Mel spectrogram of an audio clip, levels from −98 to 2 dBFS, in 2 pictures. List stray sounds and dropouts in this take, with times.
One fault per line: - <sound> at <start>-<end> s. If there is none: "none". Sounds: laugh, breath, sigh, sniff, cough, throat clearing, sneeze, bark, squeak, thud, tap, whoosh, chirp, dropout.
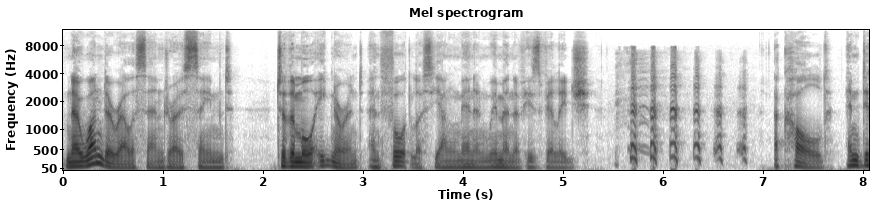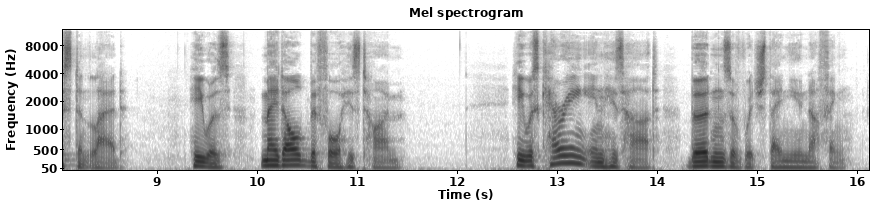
- laugh at 5.5-6.9 s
